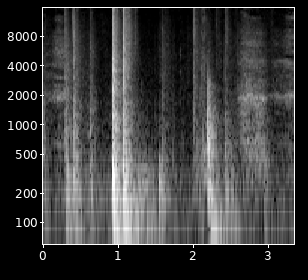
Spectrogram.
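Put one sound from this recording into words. Feet thump heavily onto a padded mat.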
